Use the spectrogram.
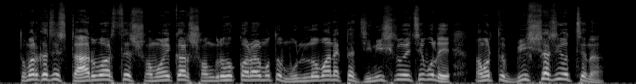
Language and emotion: Bengali, surprised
